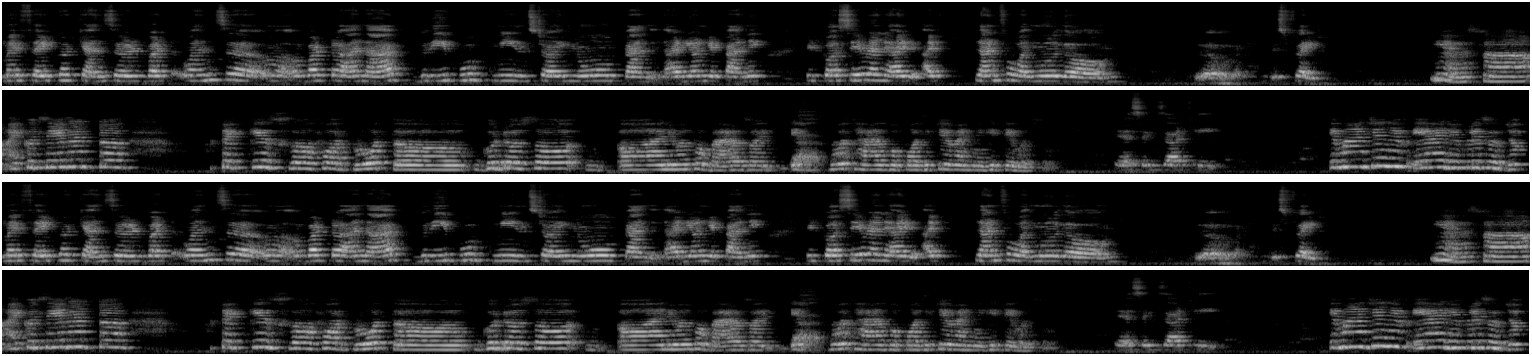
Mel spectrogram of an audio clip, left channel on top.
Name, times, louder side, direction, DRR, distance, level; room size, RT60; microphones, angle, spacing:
voice 1, 0.0-7.6 8.0-9.4 9.7-11.1 11.9-12.4 12.7-13.1 23.2-23.4 26.4-27.4, equal, 25° left, -2 dB, 3.6 m, -26 dB
voice 2, 14.3-16.9 17.5-25.8 28.6-30.4, equal, ahead, -6 dB, 2.3 m, -27 dB
9.1 x 6.5 x 2.9 m, 0.29 s
head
